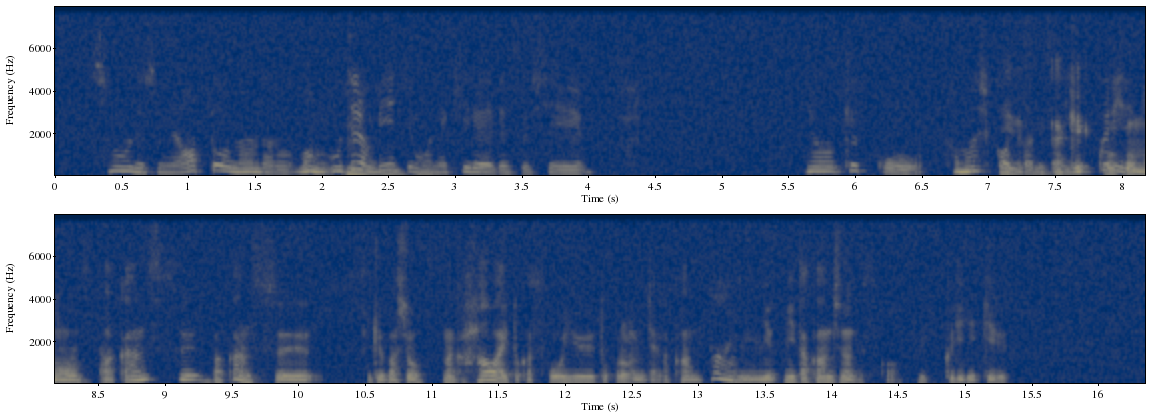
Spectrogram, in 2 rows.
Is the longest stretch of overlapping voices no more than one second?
No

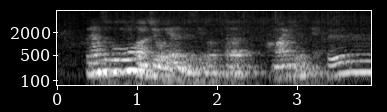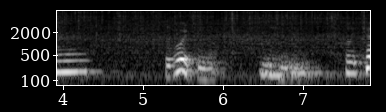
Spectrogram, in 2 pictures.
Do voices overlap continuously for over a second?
No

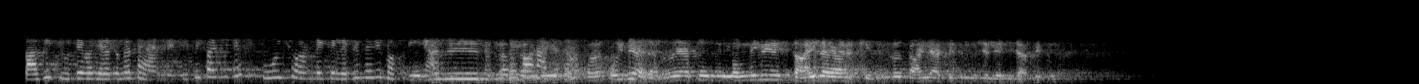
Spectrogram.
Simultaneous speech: Yes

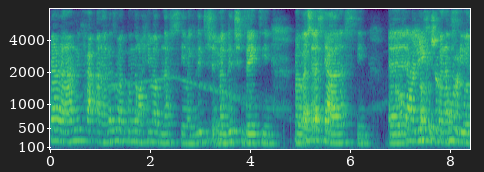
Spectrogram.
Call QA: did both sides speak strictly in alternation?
No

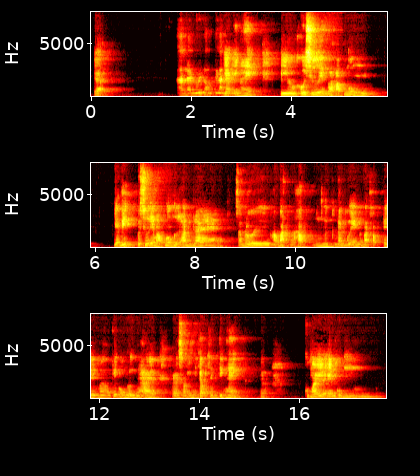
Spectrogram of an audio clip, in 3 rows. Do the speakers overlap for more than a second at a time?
No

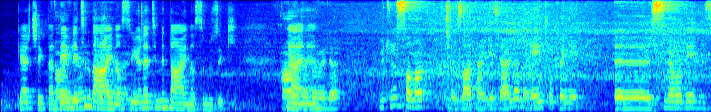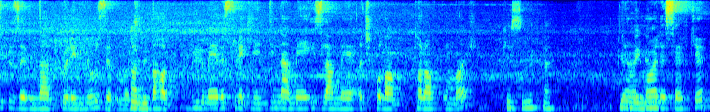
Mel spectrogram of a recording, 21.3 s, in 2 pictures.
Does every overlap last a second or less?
No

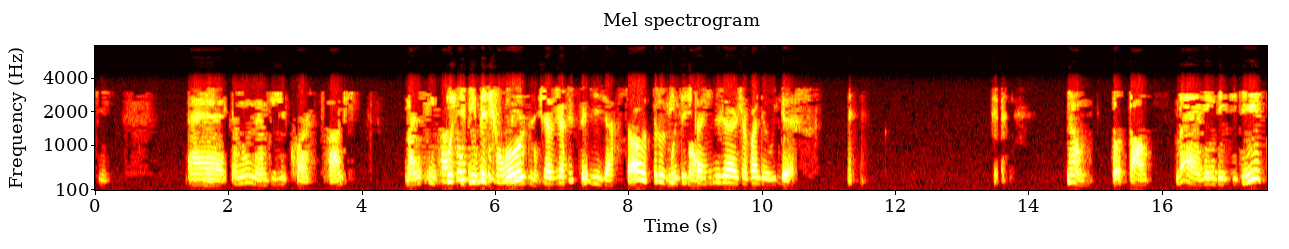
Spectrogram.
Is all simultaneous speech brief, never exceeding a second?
No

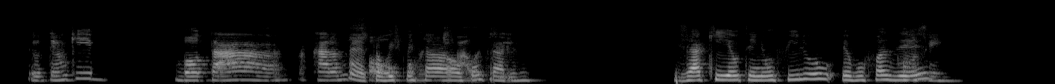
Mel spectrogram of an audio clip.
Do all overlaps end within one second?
No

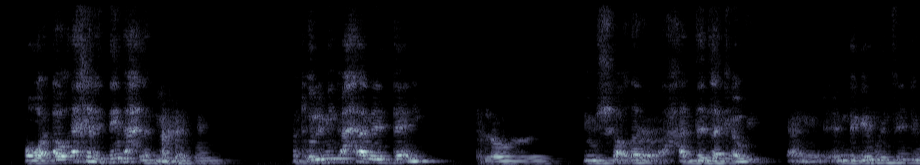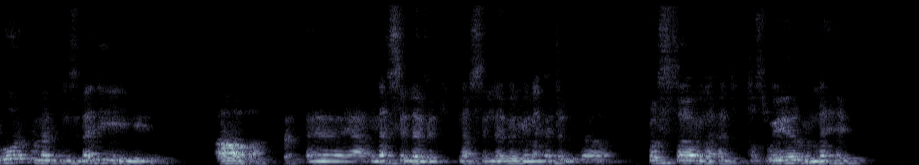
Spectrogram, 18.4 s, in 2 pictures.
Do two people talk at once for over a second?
No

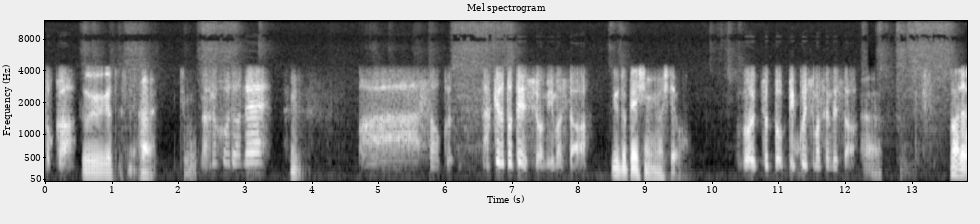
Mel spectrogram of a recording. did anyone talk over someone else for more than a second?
No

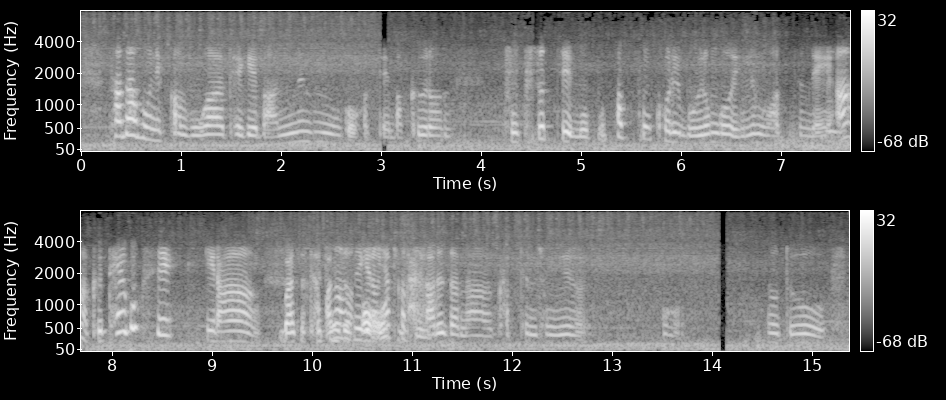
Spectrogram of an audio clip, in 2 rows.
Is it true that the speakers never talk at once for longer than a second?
No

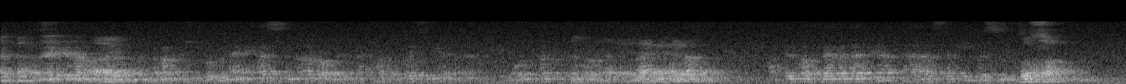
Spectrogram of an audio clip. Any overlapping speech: Yes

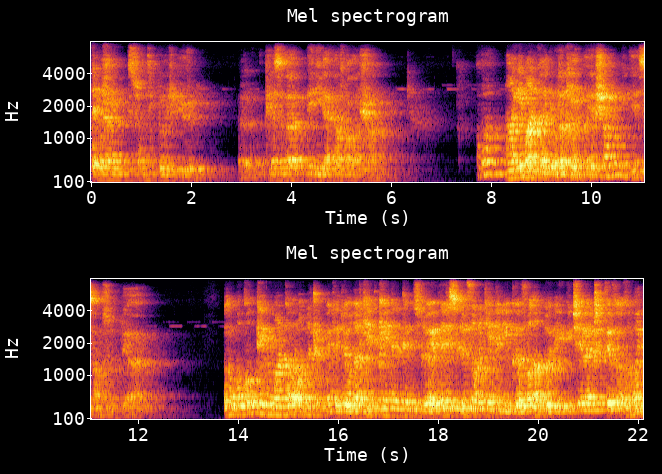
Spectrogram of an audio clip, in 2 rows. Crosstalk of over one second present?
No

